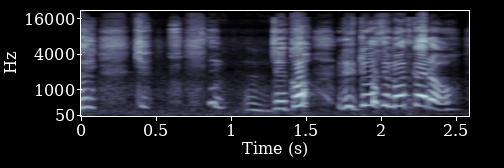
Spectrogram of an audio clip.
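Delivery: slow high gasp then a loud plea; Jiya's shrill-pitched protest to Ritu; high pleading protest. Acted. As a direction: beg her to stop, up high.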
